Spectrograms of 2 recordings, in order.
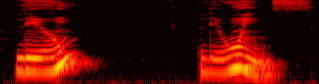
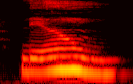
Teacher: Aber du musst einfach versuchen, dass diese Nasalisierung wie ein Muttersprachler macht. Das heißt, die Luft soll Richtung Nase gehen, wenn du Leão sagst.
